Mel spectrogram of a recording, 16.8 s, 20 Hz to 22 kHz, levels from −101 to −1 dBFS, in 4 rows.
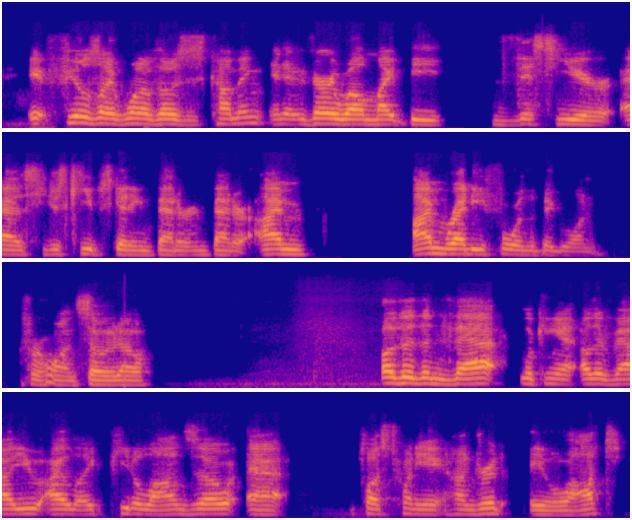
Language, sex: English, male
